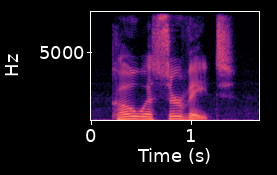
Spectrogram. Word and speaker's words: coacervate: The words today were coacervate, that's how you say it, coach, coach dog, coach man, coach work, co-adapted, coadjutor, coadjutrix, coagulant, coagulase, coagulate.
